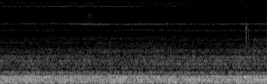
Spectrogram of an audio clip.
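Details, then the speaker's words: Trane S9V2 furnace after circuit board replacement and its seized inducer motor freed by hand: steady even low rumble with faint hum, no scraping or rattle; inducer and blower running normally. "I hear the blower ramping up. Good to go. Either way, they have heat, and crisis aborted."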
